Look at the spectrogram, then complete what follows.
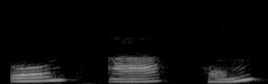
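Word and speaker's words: Om Ah Hum: So when we say Om Ahum, friends who are writing, can you write Om Ahum? So I know you are pronouncing correctly.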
